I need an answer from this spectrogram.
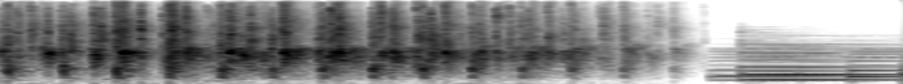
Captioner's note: applause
